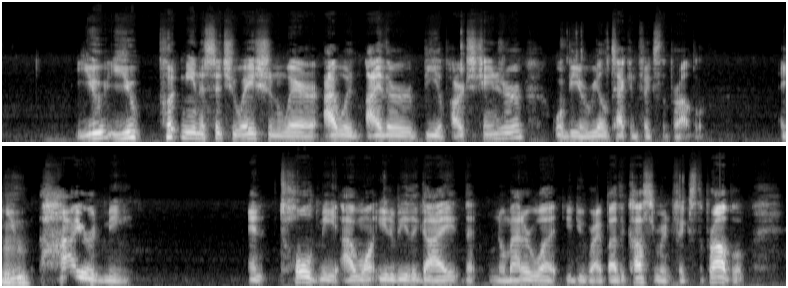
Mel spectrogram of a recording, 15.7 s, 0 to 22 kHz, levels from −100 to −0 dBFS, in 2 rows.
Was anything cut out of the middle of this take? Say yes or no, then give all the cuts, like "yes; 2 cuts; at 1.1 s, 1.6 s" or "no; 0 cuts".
no; 0 cuts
